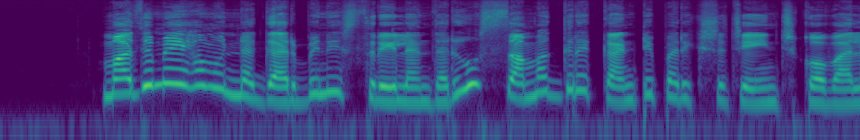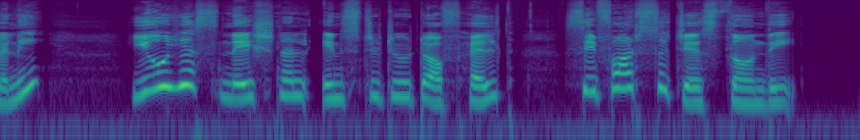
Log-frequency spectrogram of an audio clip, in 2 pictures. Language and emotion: Telugu, neutral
